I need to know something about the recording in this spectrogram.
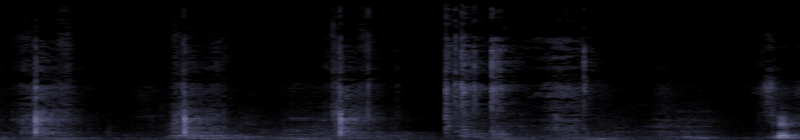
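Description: Kitchen knife slicing a cucumber on a plastic cutting board: a handful of short, sharp knocks as the blade meets the board, spaced roughly a second or less apart.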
